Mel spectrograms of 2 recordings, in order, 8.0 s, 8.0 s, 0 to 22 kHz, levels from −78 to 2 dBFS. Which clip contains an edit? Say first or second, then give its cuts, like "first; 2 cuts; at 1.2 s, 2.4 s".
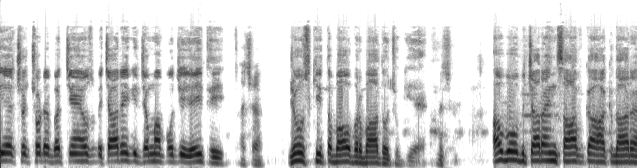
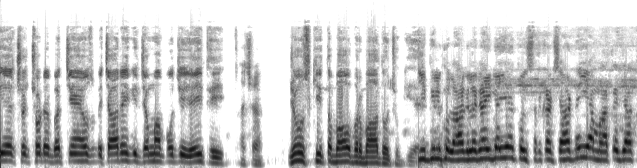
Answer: second; 1 cut; at 5.1 s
